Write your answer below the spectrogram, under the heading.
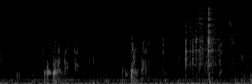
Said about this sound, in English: So I'm going to sip my glass here.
